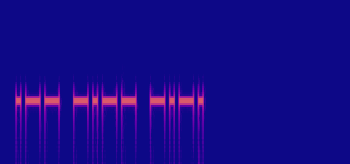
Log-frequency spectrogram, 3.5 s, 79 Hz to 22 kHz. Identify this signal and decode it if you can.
Morse code, heard as a keyed tone, about 25 wpm, 700 Hz. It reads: WYC
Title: USA Call Sign Postfixes - 3 Letters 25wpm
